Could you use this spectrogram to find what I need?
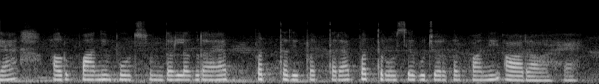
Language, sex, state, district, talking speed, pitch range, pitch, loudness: Hindi, female, Uttar Pradesh, Shamli, 180 wpm, 205-215 Hz, 210 Hz, -19 LUFS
